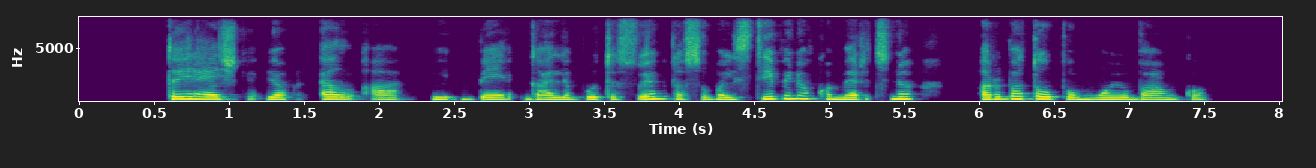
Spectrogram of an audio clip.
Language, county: Lithuanian, Kaunas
